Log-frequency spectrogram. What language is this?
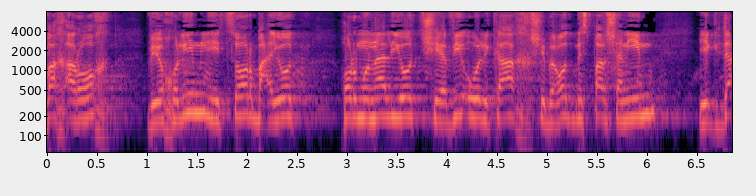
Hebrew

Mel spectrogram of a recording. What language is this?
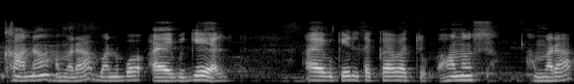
Maithili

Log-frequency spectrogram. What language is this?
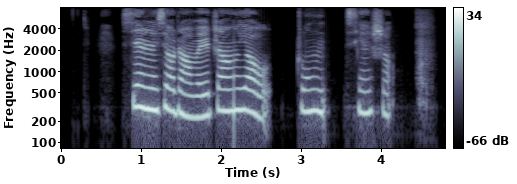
Chinese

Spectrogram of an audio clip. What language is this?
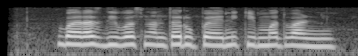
Marathi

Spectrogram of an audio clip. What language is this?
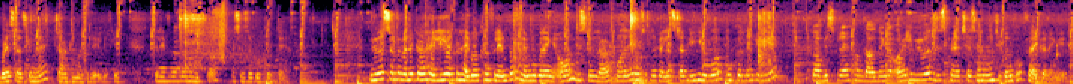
Hindi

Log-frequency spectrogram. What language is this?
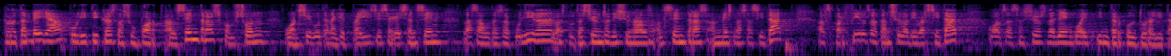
Catalan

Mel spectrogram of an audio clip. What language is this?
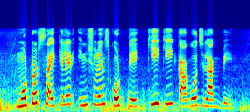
Bangla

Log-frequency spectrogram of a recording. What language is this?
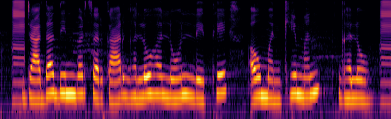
Chhattisgarhi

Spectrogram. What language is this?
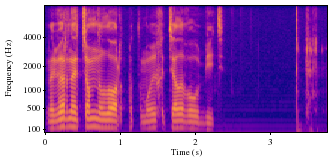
Russian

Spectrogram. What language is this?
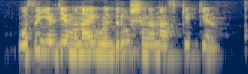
Kazakh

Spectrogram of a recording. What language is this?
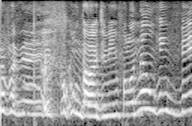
Portuguese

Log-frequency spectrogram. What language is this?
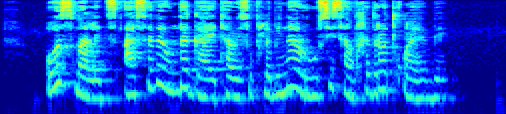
Georgian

